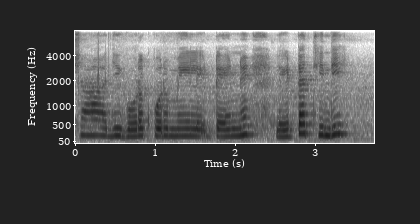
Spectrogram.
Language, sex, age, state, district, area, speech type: Sindhi, female, 45-60, Gujarat, Surat, urban, read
